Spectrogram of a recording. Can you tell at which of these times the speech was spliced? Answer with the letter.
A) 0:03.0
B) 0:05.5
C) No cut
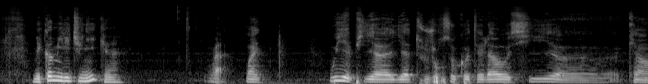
C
